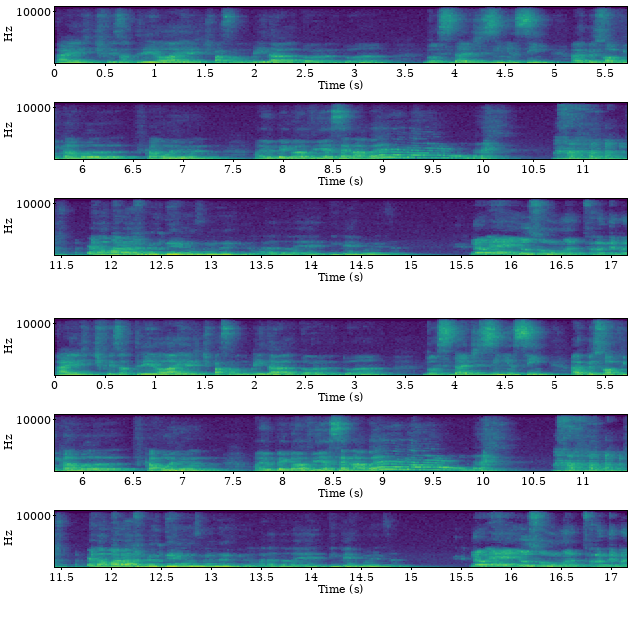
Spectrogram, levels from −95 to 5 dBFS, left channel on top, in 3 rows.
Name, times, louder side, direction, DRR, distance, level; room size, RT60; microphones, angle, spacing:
voice 1, 0.0-3.3 3.7-7.4 7.7-10.2 11.8-15.0, right 1 dB, 55° right, 0.7 m, -21 dB
voice 2, 10.7-12.3 15.6-17.1, equal, 30° right, 3.4 m, -26 dB
8.2 x 4.6 x 4.1 m
head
